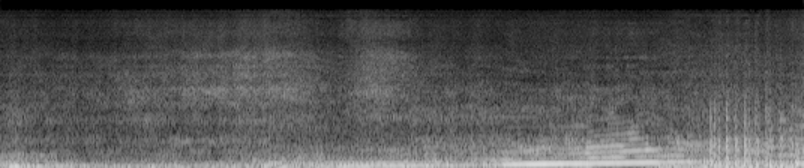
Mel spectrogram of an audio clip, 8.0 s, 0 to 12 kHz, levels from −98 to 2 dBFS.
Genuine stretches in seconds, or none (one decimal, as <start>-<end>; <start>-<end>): 2.7-4.1; 6.9-7.6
